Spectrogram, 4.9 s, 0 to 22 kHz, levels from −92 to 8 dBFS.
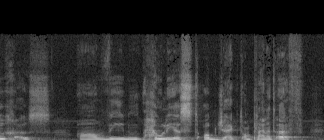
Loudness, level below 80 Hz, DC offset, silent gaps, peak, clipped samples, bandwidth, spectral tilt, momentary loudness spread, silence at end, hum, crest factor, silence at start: -28 LUFS; -66 dBFS; under 0.1%; none; -12 dBFS; under 0.1%; 17 kHz; -4.5 dB/octave; 13 LU; 0.1 s; none; 16 dB; 0 s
